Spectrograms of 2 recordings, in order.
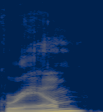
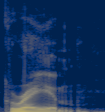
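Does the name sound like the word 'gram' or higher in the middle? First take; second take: gram; higher middle. First: The name sounds like the single word gram. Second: The name is pitched higher in the middle. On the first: This is how the name's owner says it. The speaker calls it right. "So I say my name Graham, sort of like a gram of cracker" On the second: This is how other people say the name. The speaker calls it wrong. "it's a little higher in the middle"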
